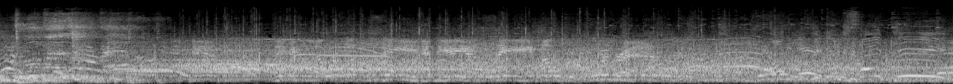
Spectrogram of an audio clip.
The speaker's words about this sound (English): And a cheer went out as the Dolphins beat the Patriots.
